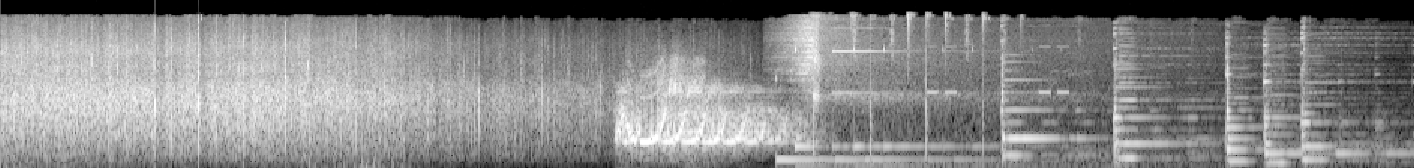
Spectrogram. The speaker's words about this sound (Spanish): Un aplauso para ellos.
